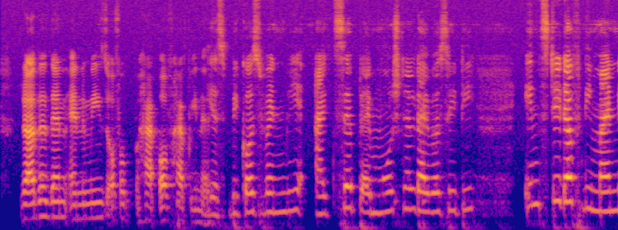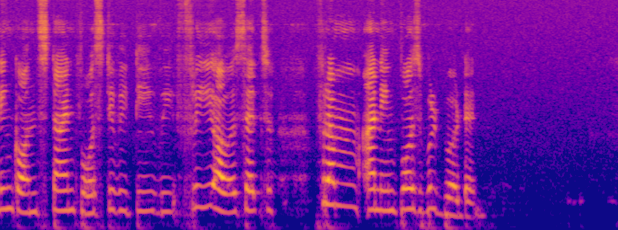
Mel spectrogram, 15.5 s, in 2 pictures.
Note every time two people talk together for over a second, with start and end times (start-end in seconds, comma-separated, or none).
none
